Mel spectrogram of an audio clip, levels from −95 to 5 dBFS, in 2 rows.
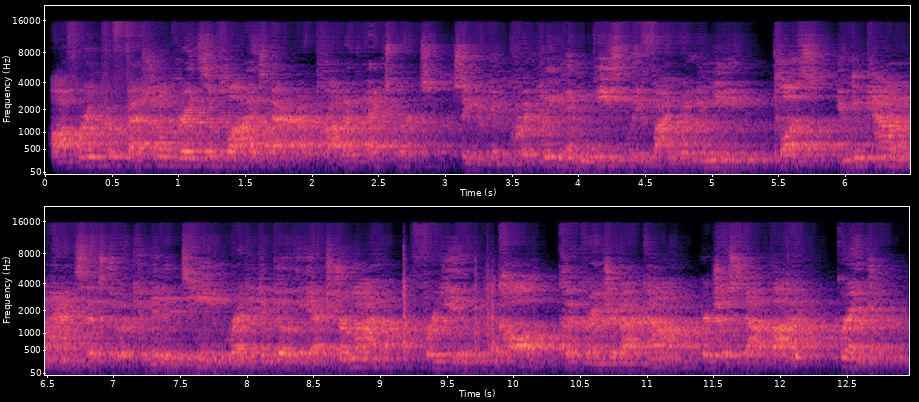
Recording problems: off-mic speech; far
thin; very; fading below 400 Hz
room echo; noticeable; dies away in 1.6 s
garbled, watery; slightly; nothing above 15.5 kHz
door banging; noticeable; at 9 s; peak 8 dB below the speech
footsteps; noticeable; at 12 s; peak 7 dB below the speech

